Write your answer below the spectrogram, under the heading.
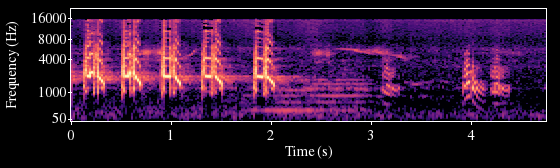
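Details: Five loud, harsh grey francolin notes in quick succession, each with a rising then falling squeal, followed by quieter, scattered answering notes against soft background noise.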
